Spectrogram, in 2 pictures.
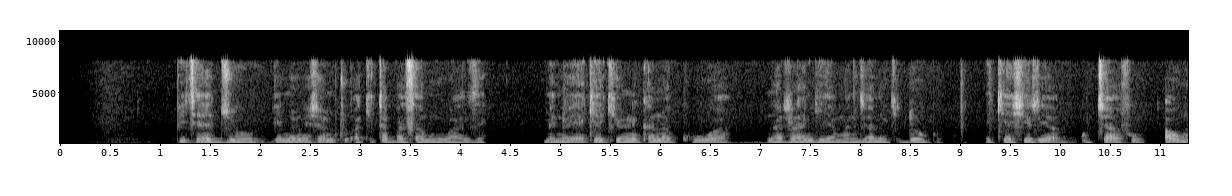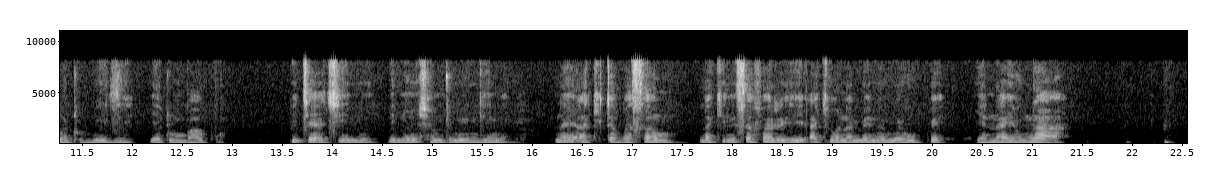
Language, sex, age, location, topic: Swahili, male, 18-24, Nairobi, health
